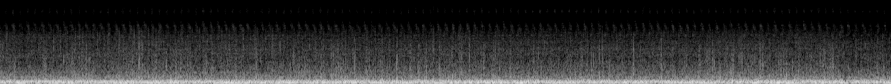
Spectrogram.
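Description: Helicopter engine and rotor noise heard from aboard the aircraft in flight: a loud, steady drone with a constant low hum.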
